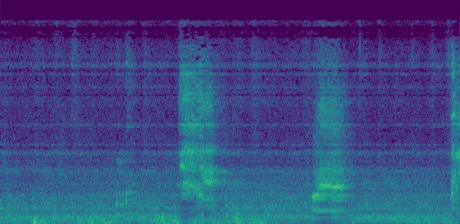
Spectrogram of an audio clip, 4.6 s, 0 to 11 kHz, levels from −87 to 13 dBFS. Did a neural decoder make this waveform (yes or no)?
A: yes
